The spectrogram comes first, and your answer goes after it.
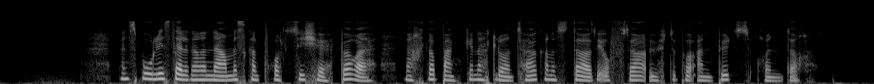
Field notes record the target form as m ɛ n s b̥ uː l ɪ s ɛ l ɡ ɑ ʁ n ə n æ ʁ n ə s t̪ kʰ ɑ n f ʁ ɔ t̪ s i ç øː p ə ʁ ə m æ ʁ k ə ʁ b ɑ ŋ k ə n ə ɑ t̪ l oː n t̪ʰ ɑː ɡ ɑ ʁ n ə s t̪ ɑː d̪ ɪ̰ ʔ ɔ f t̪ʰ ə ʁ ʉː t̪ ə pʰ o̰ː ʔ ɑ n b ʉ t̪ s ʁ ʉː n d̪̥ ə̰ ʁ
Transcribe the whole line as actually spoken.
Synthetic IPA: m ɛ n s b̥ uː l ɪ s ɛ l ɡ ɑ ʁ n ə n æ ʁ m ə s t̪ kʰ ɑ n f ʁ ɔ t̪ s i ç øː p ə ʁ ə m æ ʁ k ə ʁ b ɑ ŋ k ə n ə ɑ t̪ l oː n t̪ʰ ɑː ɡ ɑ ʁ n ə s t̪ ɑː d̪ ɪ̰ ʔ ɔ f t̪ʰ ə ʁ ʉː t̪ ə pʰ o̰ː ʔ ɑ n b ʉ d̪ s ʁ ʉ n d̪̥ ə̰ ʁ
